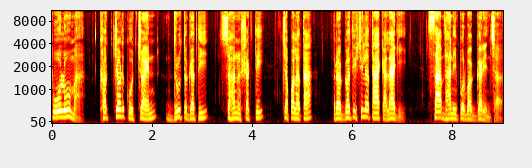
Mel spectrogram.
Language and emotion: Nepali, neutral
